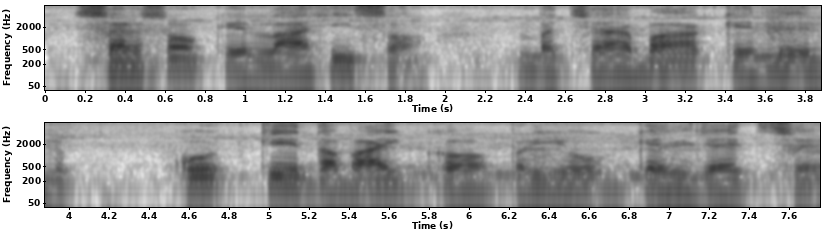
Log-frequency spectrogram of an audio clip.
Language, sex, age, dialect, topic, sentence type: Maithili, male, 31-35, Southern/Standard, agriculture, question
